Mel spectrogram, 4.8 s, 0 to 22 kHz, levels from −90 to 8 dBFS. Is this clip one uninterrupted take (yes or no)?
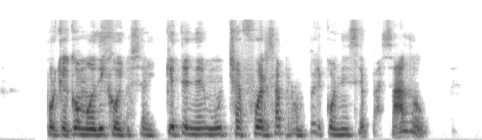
no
